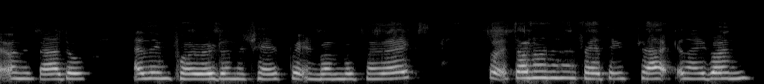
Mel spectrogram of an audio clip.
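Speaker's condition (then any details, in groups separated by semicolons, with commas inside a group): Cerebral palsy; affects balance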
